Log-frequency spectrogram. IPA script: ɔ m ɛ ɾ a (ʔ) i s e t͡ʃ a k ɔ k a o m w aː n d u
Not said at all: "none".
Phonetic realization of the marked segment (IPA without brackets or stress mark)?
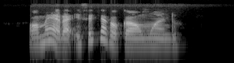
ʔ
